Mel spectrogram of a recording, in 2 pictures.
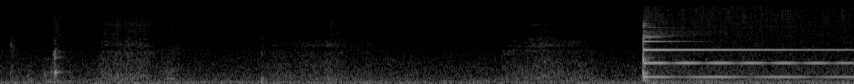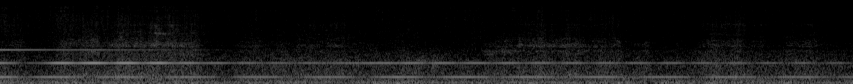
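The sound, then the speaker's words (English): A meditation bell is struck once after a quiet stretch, its clear, bright tone ringing out and slowly fading over the remaining seconds, with no one speaking. “So when I ring the bell, you might take a couple of deep breaths before opening your eyes.”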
